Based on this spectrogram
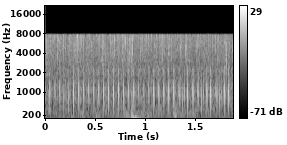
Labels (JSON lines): {"label": "biophony, rattle", "recorder": "SoundTrap 500"}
